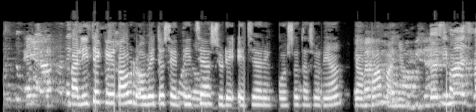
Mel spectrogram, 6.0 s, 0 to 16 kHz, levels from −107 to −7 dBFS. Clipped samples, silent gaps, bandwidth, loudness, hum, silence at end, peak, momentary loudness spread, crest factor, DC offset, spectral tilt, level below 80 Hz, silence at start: under 0.1%; none; 8 kHz; -12 LUFS; none; 0 s; 0 dBFS; 8 LU; 12 dB; under 0.1%; -2.5 dB/octave; -56 dBFS; 0.05 s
